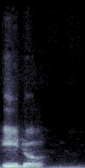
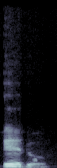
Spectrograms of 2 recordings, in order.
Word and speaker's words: Edo: in terms of because most people when they read it they say Ido but the Japanese pronounce the town Edo and the uh Yoruba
